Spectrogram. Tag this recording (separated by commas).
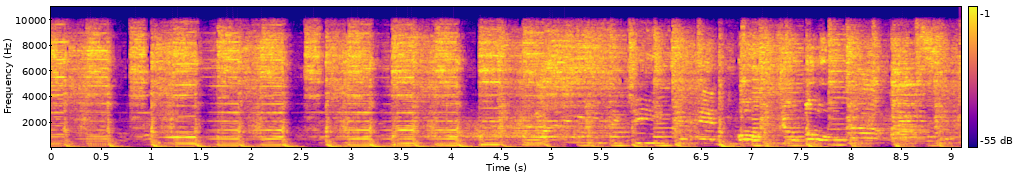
Music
